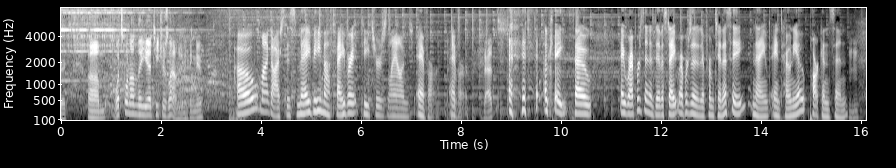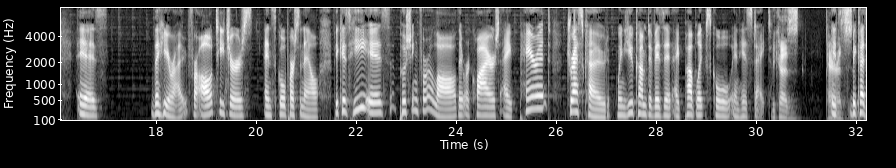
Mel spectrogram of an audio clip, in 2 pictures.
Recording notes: Each winter educators from around Mississippi gather in Jackson for the Mississippi Educational Computing Association, better known as MECA. Recording a live Podcast from the event is becoming somewhat of a Class Dismissed tradition.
